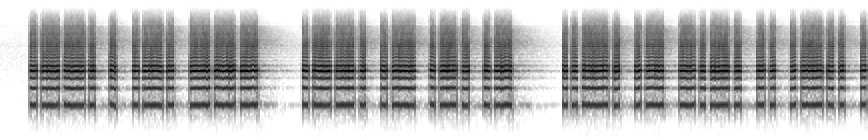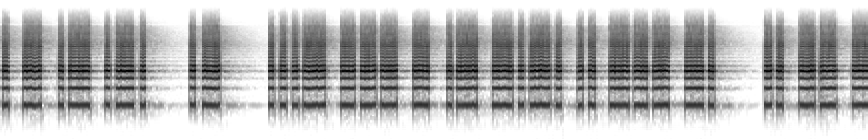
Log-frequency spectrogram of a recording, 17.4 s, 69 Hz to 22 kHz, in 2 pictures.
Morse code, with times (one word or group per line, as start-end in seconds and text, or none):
0.3-2.6 PERO
3.0-5.1 PARA
5.6-10.1 FACILITAR
10.6-10.9 A
11.4-15.8 VOTACION
16.3-17.4 …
